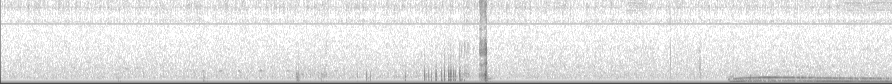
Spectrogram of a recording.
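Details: In the Boundary Waters Canoe Area Wilderness, a lone gray wolf howls while people fish: after quiet rustling and a few knocks comes a long, sustained howl, smooth and even on one pitch, sagging gently lower at the end.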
